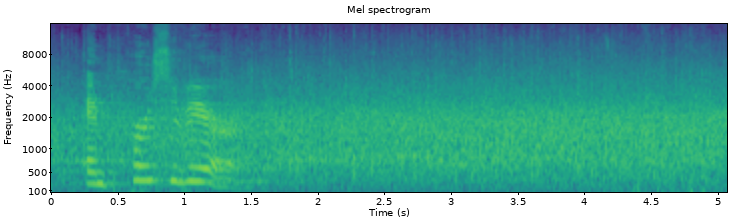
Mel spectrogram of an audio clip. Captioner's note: audience clapping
